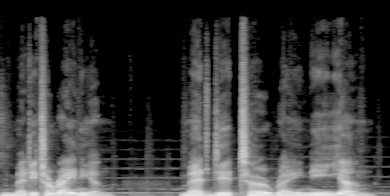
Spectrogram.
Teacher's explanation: Mediterranean has six syllables the main stress is on the fourth syllable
